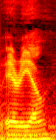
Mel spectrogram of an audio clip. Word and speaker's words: Ariel: So it's Hebrew, Ariel is how you say the Hebrew.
